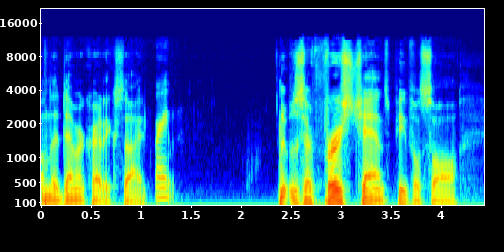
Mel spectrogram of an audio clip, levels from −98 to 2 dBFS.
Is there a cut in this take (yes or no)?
no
